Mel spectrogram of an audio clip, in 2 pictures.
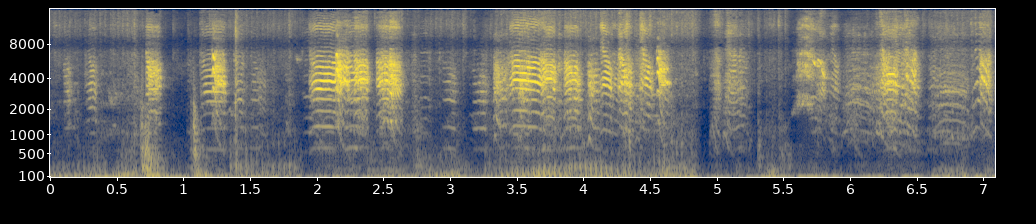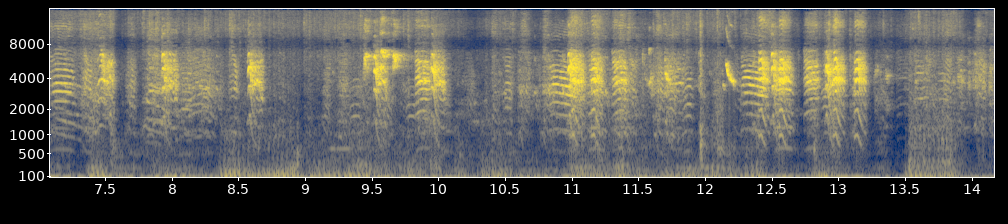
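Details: Singing zebra finch giving chattering runs of nasal, harmonic-rich notes, repeated in short bursts throughout, accompanied by soft rustling and low background hum.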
